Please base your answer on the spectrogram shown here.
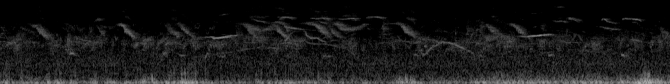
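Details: Common starlings singing on Whitchurch Green, a field in South Bristol, in December 2021, chatter in a busy jumble of clicks, squeaks and slurred whistles, one swooping up and down, over wind and distant traffic.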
